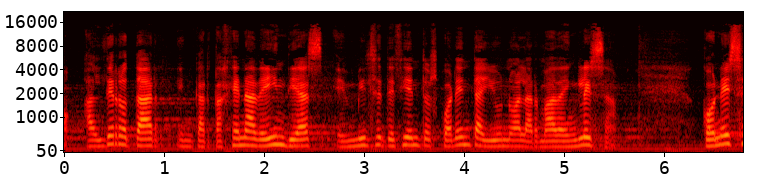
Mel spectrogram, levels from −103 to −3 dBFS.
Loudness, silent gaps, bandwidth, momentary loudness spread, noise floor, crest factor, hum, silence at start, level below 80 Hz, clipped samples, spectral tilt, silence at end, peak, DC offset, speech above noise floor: -51 LUFS; none; 15.5 kHz; 11 LU; -71 dBFS; 22 dB; none; 0 s; -88 dBFS; under 0.1%; -3 dB/octave; 0 s; -32 dBFS; under 0.1%; 20 dB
